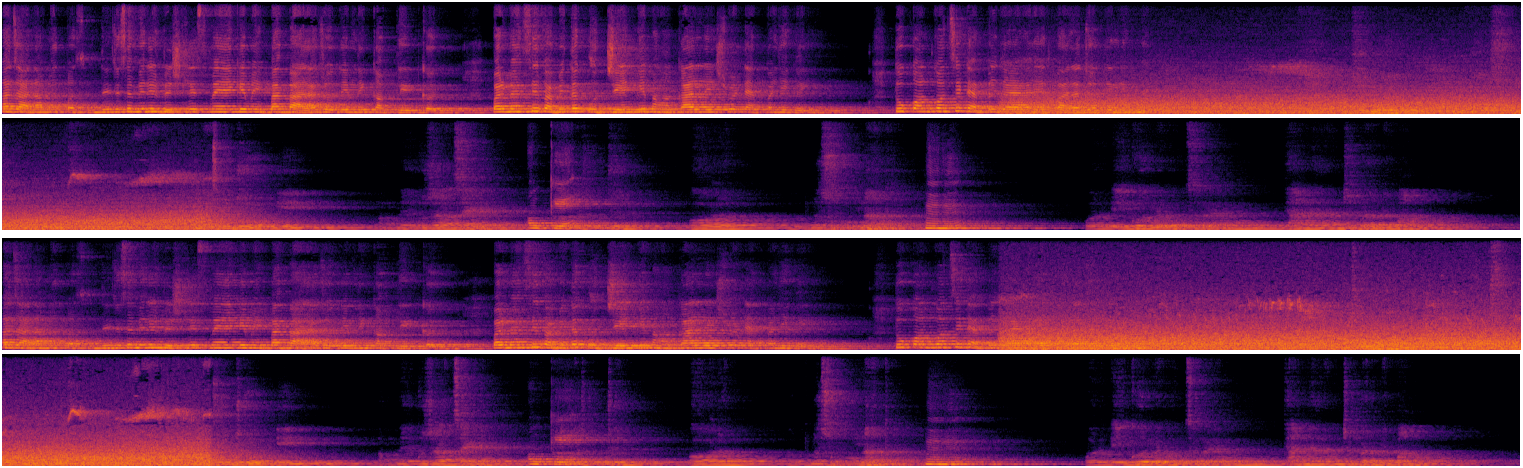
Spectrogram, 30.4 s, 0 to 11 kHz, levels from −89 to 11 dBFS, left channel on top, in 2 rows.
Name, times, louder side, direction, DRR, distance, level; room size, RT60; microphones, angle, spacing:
voice 1, 0.0-4.5 4.9-8.3 8.9-11.5 17.4-17.5 20.4-20.9 24.4-24.8, left 1 dB, 30° left, 4 dB, 0.6 m, -19 dB
sound 1, 10.0-17.3, right 4 dB, 60° right, 0.4 m, -19 dB
voice 2, 12.8-16.2 17.0-18.3 18.9-20.1 20.6-21.5 22.1-22.6 23.0-24.1 26.0-29.2, right 1 dB, 40° right, -6 dB, 1.5 m, -27 dB
9.8 x 4.1 x 5.1 m, 2.6 s
head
